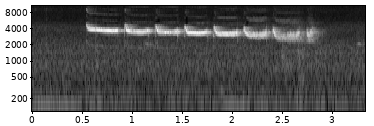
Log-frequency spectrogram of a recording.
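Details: Grey-headed babbler in full song, 'nyiul' whistled style: one run of about eight clear, looping whistles delivered rapidly. The notes drift gradually lower and end a little hoarser.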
